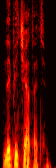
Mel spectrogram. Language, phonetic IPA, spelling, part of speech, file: Russian, [nəpʲɪˈt͡ɕatətʲ], напечатать, verb, Ru-напечатать.ogg
- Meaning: 1. to print (to copy something on a surface, especially by machine) 2. to type (to use a typewriter or to enter text or commands into a computer using a keyboard)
